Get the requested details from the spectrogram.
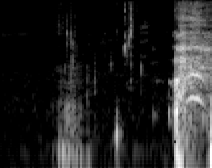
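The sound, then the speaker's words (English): Wet mouth sounds of someone gulping beer, a few quick swallows followed by a louder, breathy release right at the end. “His beer's lovely, by the way. Good. Gulp.”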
